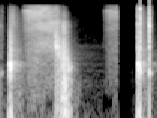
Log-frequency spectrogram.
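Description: Animated subscribe-button sound effects: a sharp click, then a swish lasting about a second, and two quick clicks near the end.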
